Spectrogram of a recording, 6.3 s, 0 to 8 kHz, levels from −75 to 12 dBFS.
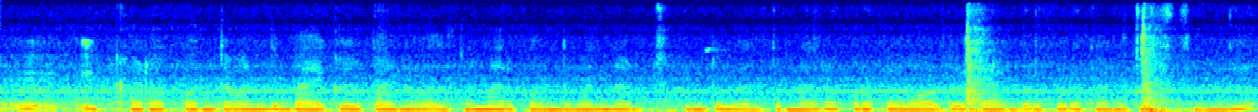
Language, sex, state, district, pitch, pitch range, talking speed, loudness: Telugu, female, Andhra Pradesh, Guntur, 210 Hz, 205-220 Hz, 160 wpm, -15 LUFS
